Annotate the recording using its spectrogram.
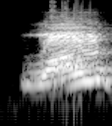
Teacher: ওয়াও ঠোঁট গোল করিয়া মুখ গোল রাখিয়া ওয়াও উচ্চারিত হয় বা ঠোঁটের ভিজে জায়গা হইতে, এবং মিম ঠোঁটের শুকনা জায়গা হইতে উচ্চারিত হয়।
